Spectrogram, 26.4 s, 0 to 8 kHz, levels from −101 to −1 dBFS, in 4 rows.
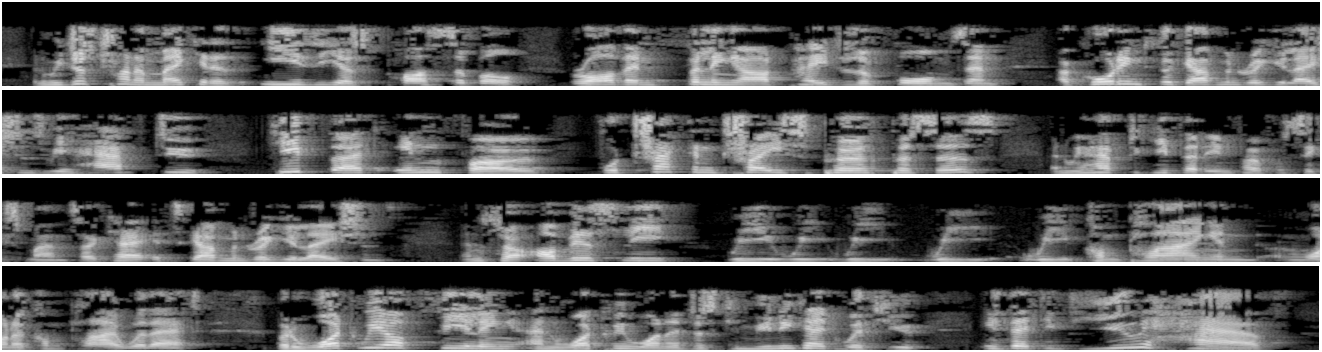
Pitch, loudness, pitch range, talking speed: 180 Hz, -21 LUFS, 155-205 Hz, 190 wpm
